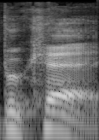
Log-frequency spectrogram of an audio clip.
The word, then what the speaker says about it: Bucket: bouquet well it's spelled bucket but it's pronounced bouquet right no i'm not that british shell i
